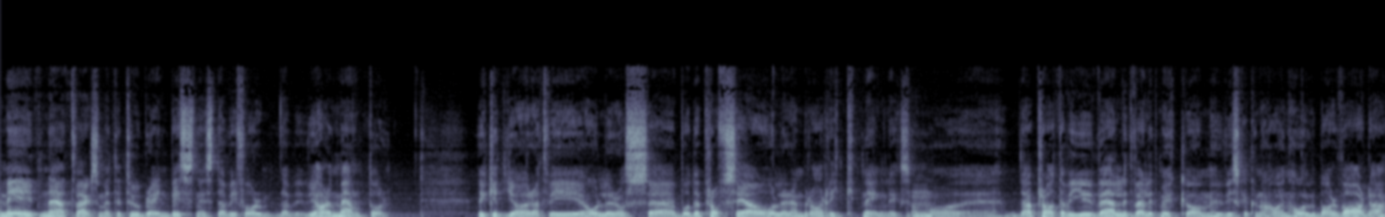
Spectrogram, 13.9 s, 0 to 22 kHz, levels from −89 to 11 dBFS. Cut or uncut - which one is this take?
uncut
